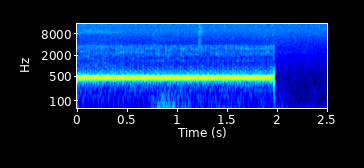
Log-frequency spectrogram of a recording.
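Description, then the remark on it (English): A steady, loud telephone dial tone, heard while calling back a caller who was cut off, holds one unbroken pitch for about two seconds, then cuts off abruptly into near silence. No one speaks. “Let's see if we can get him back on the line there, see what's going on.”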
